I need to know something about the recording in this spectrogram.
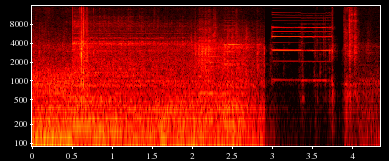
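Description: Lehman marine diesel engine idling, with wind on the microphone. About three seconds in it gives way to the engine panel's steady, high-pitched alarm buzzer, sounding for under a second as the engine is shut down.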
